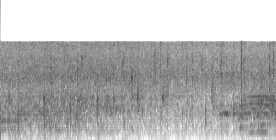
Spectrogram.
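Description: Steady audience applause, a dense crackle of many hands clapping at even loudness throughout, with no clear rhythm and no voices standing out.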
